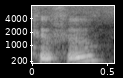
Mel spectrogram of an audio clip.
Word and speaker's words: Khufu: of going now that katfu has been returned to his master i've got to get back before my master has a fit it is done pronounced kufu and with a wave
